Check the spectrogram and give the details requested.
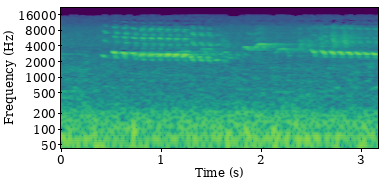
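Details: White-throated kingfisher giving an answering call: a fast, pulsed, chattering trill that starts shrill and runs slightly downward, then a second trill follows after a brief higher note, over a low rumbling background.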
